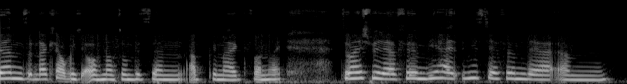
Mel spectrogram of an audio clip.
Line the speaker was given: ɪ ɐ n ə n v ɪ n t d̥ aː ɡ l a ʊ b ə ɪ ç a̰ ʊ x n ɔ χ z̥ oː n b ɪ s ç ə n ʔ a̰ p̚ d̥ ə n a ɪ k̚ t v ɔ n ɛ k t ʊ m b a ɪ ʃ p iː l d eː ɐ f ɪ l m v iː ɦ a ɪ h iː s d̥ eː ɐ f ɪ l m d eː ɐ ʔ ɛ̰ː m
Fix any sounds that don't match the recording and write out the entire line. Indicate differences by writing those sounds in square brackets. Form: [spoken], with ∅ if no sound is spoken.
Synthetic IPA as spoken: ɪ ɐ n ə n [z] ɪ n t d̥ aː ɡ l a ʊ b ə ɪ ç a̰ ʊ x n ɔ χ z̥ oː n b ɪ s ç ə n ʔ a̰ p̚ [ɡ̥] ə n a ɪ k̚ t [f] ɔ n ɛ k [t͡s] ʊ m b a ɪ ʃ p iː l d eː ɐ f ɪ l m v iː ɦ a ɪ h iː s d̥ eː ɐ f ɪ l m d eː ɐ ʔ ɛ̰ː m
